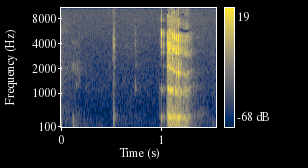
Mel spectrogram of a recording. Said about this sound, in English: Ugh. That was a bad. Oh my God, that smells so bad. Yo, you be burping.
